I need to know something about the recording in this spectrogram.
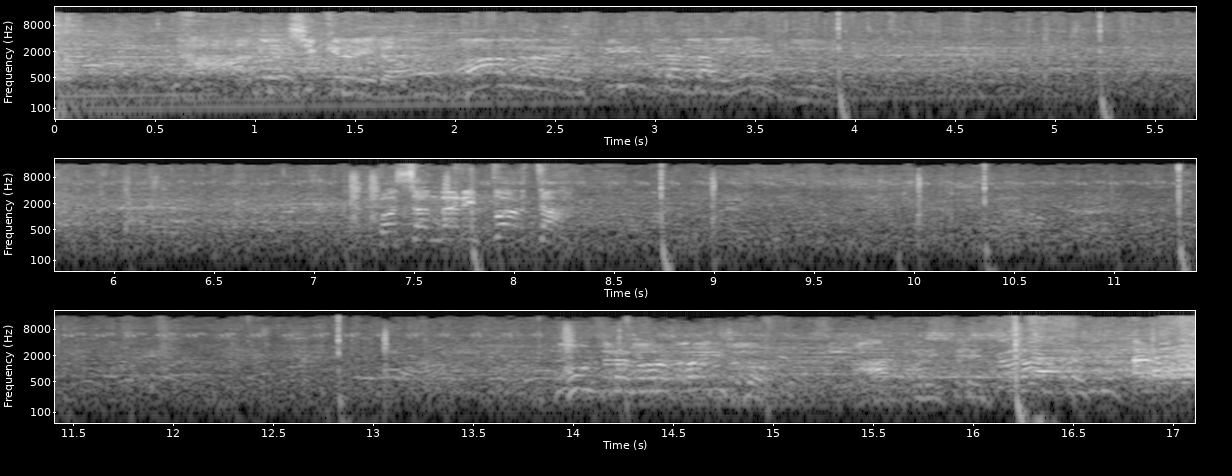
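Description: A crowd murmurs and cheers in a large stadium.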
